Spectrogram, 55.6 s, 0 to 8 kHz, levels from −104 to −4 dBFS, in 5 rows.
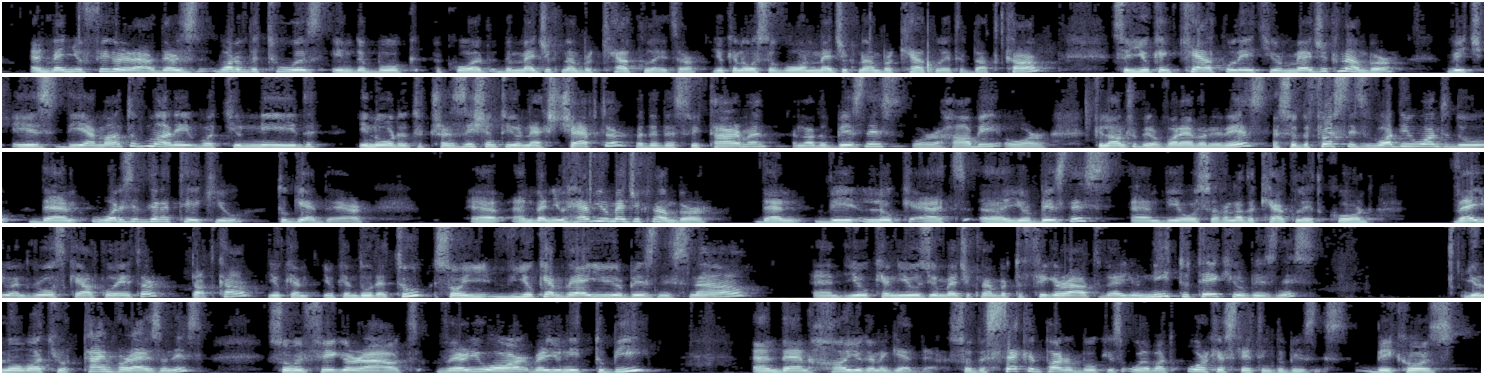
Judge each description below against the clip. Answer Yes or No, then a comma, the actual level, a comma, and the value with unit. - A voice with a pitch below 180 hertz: No, medium, 185 Hz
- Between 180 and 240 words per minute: Yes, average, 195 wpm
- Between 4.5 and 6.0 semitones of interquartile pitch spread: No, average, 3.5 semitones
